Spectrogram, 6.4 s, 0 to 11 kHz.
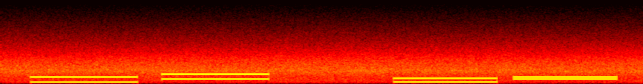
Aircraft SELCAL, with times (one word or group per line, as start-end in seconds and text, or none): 0.3-2.7 AM-JR
3.9-6.2 BK-JM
